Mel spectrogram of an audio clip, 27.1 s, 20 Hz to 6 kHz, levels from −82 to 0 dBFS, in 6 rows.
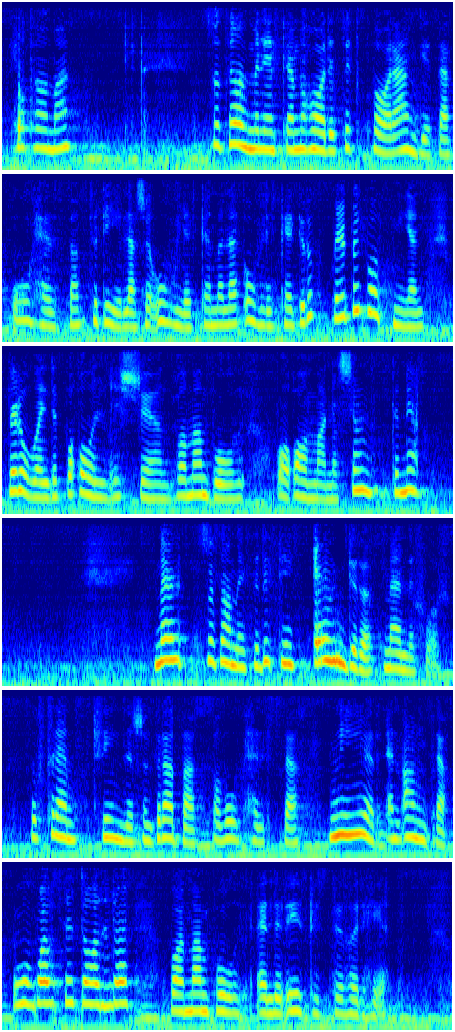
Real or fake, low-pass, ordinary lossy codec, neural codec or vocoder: fake; 5.4 kHz; none; codec, 16 kHz, 1 kbps, FunCodec, trained on LibriTTS, 50 frames a second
